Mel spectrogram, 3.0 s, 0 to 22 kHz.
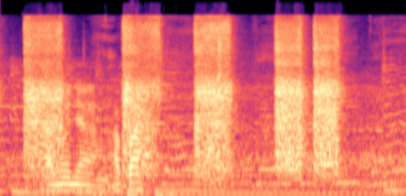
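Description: An Auarita K350 LVMP spray gun gives repeated loud, hissing bursts of air, each lasting roughly half a second with short pauses between, close up and alone.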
